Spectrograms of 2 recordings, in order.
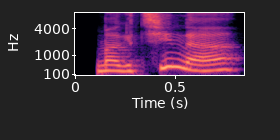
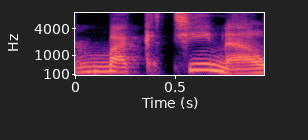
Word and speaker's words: Martina: Because and that's why, for example, when I say my name, people don't hear Martina, they hear Mactina with a G, and I'm like, no, you know the name Martha and you know the name Martin, yeah, just add an A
